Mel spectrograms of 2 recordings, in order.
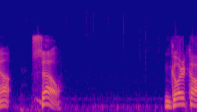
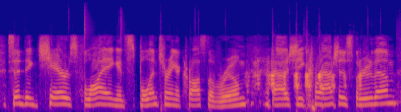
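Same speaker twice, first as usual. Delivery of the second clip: ordinary talk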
